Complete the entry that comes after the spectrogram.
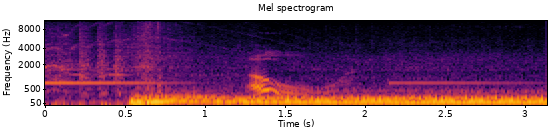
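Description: A used truck engine with no mufflers cranks and catches, then settles into a loud, deep, steady rumble close by, with a brief spoken exclamation.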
